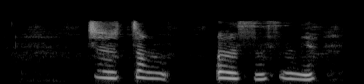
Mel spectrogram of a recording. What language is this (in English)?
Chinese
